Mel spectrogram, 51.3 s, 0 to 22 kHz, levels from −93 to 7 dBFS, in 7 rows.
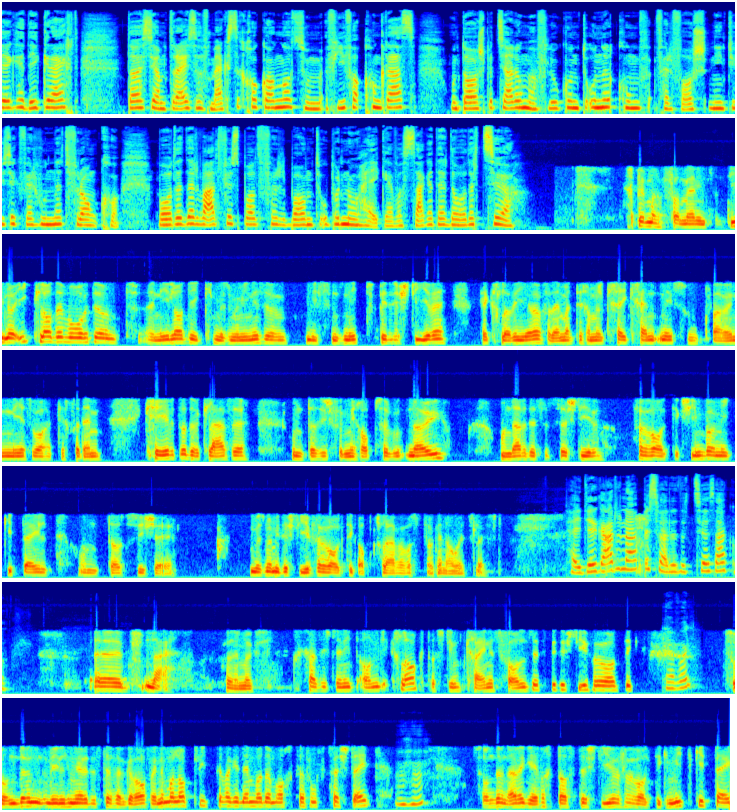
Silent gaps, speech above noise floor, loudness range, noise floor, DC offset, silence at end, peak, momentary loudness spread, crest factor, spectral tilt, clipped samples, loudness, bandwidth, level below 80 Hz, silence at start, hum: none; 27 dB; 4 LU; -41 dBFS; under 0.1%; 0 s; 0 dBFS; 12 LU; 16 dB; -5.5 dB/octave; under 0.1%; -15 LUFS; 16 kHz; -54 dBFS; 0 s; none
